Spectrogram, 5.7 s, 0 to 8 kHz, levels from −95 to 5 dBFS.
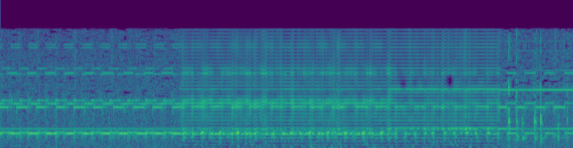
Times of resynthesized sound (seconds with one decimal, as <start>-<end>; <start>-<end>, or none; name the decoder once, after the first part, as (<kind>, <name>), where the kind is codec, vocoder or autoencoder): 1.8-5.0 (vocoder, Vocos)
